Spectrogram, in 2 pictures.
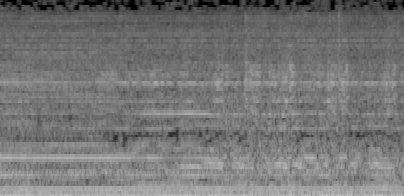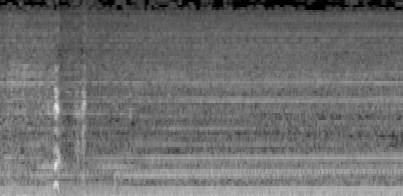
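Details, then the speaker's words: Daikin Rebel VRV rooftop unit in automatic cooling, failing inverter compressor: loud steady low hum with a sudden knock and uneven roughness, amps bouncing; abnormal compressor noise. "the amps are bouncing all around too on this system you can hear it something's going on in there"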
